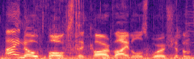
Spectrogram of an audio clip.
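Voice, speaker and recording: A man's voice: fairly high pitch, sing-song, normal speed. A man voicing a short-tempered, sarcastic small alien creature in a video game, grumbling and cursing in slang. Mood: grumbling sarcasm. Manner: irritable, sarcastic, slangy swearing. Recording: noisy game audio with ambience.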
